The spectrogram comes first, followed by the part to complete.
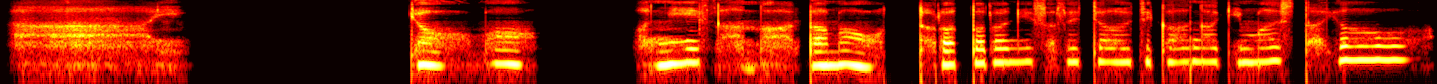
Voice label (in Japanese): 耳舐めループ（左側), ASMR; オナニー用の耳舐めループ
